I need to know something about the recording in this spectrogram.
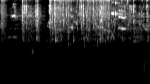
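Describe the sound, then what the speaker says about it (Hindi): Water gushing and splashing from a hand pump at a rural chicken farm, a steady wet spray with drips and a few squeaky clanks, close by and moderately loud, with no talking. "इधर नलका चलाओ यार, एक मिनट मुझे हाथ धोने दो।"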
